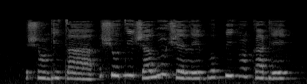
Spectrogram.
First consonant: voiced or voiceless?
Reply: voiceless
